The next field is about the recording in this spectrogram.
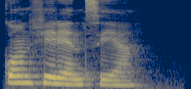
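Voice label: "конференция" Komi, female; audio dict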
